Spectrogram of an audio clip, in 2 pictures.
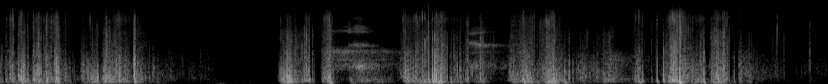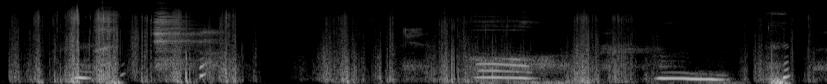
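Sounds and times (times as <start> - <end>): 
ear cleaning in the right ear: 0.0 - 2.0, 2.8 - 10.8, 11.4 - 16.2.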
